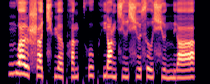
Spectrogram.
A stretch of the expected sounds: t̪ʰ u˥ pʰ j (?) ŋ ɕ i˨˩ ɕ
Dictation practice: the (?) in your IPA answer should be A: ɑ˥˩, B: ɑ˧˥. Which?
A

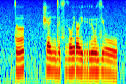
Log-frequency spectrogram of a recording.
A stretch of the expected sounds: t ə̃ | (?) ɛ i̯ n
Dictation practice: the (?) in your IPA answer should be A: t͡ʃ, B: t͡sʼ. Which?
A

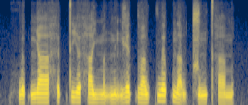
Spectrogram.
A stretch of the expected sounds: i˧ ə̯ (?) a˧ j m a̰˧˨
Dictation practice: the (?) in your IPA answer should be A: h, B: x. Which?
A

